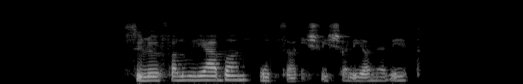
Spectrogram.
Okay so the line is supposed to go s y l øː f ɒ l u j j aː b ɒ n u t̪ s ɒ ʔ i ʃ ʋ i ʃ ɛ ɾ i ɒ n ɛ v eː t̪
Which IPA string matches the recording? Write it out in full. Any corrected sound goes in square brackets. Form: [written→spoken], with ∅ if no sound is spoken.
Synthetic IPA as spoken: s y l øː f ɒ l u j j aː b ɒ n u t̪ s ɒ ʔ i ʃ ʋ i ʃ ɛ [ɾ→l] i ɒ n ɛ v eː t̪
